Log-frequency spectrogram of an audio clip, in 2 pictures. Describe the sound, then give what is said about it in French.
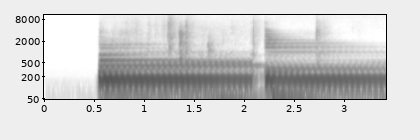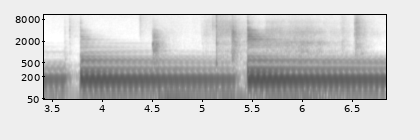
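A guitar is played alone by a woman, fairly loud: four chords strummed slowly, each ringing out for about a second and a half before the next. “Mais elle a pris sa guitare, alors ben vas-y”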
